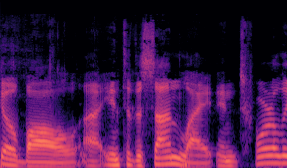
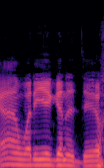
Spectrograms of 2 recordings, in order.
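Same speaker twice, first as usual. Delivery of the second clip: mock indifferent, careless tone. Retelling a movie scene where a character sees a missing head: imitating a careless shrug. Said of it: "he does not give a".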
